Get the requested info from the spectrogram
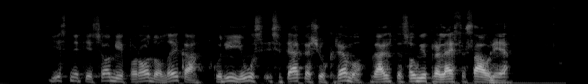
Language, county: Lithuanian, Alytus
